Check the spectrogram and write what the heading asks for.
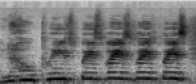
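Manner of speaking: mild screamed pleading. Acted. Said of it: "you just hear screaming".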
